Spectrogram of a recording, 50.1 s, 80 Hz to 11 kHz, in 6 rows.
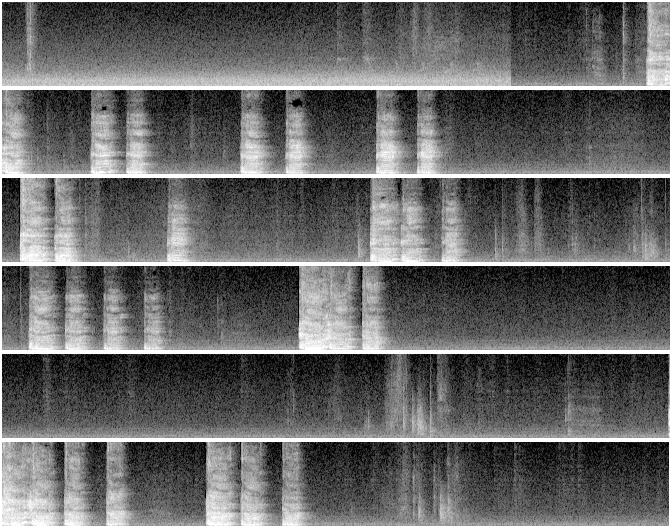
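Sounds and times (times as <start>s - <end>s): girl's barking cough: 8.1s - 8.8s, 9.5s - 10.3s, 11.4s - 12.2s, 17.0s - 17.7s, 21.3s - 22.5s, 25.4s - 27.1s, 28.8s - 29.9s, 41.8s - 43.4s, 44.3s - 45.6s.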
